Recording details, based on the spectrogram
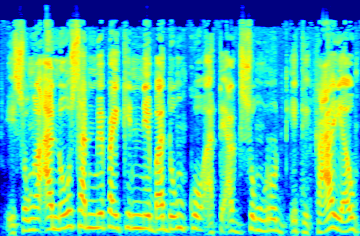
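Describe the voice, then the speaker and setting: A woman's voice: medium pitch, normal speed, fairly bright tone, no room sound, natural voice. A woman playing a thrifty, nagging but affectionate village wife in a comedic radio drama, scolding in colloquial exclamations. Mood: complaining.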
